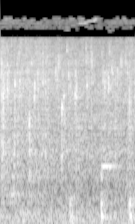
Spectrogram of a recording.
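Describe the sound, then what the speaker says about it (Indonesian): Shallots and garlic fry in hot oil in a wok, giving a dense, even sizzle with faint clicks and shuffles of stirring underneath, fairly quiet and close. "Kalau sudah panas, kita mau tumis bawang merah,"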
